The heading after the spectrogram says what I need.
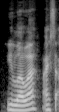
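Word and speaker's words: Ulloa: what do you say uyoa uloa ulolah you pronounce the L it's a double L you lower at least that's what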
